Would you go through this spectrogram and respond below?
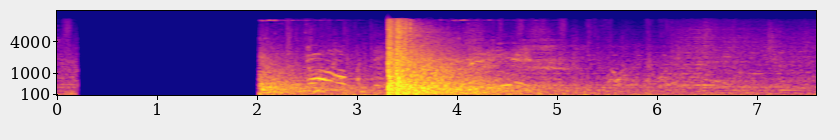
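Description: Gunfire in the video game Metro Exodus: after a short silence, a sharp loud blast bursts out and rings into a decaying roar, with game voices and combat noise mixed underneath.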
